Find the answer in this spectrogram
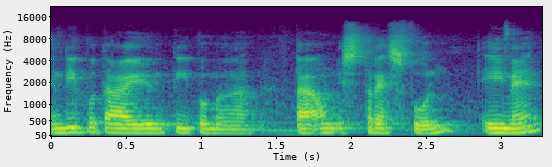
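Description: A man's voice carries audible room echo. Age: 40s. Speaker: pastor. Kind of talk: sermon. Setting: Facebook Live broadcast.

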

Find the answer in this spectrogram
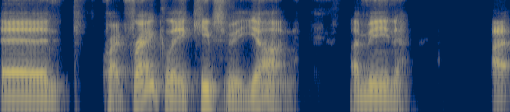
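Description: In a very clean recording with a silent background, a man speaks in an ordinary speaking voice, fairly low in pitch, with lively intonation. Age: 50s. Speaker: personal trainer and gym owner. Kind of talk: casual chat.

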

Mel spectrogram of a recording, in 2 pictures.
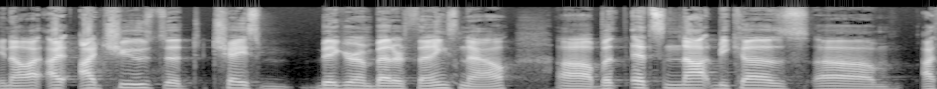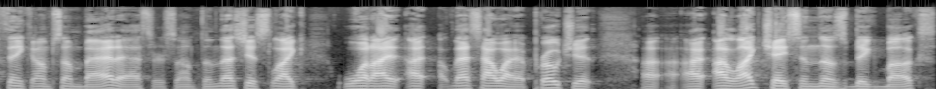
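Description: At a fairly slow pace, a man with a medium pitch speaks in a bright, sharp tone with fairly even intonation, in a dry, close sound with no echo and a very clean recording with a silent background. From Indiana. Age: 30s. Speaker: podcast host, bowhunter. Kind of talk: casual chat.

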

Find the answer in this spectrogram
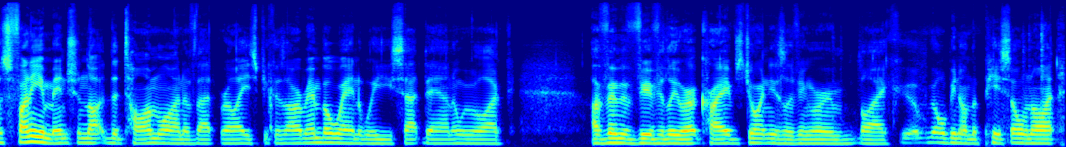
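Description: A man talks at a fairly quick pace with an Australian accent. His medium-pitched delivery is monotone and flat. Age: 20s. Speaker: DJ and turntablist. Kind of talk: casual chat.

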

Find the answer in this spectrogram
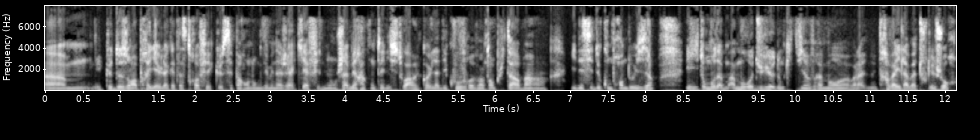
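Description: This man's voice sits at a medium pitch, with fairly even intonation. He talks at a very fast pace. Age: 30s. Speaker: architecture photographer. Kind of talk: casual interview. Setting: remote recording.

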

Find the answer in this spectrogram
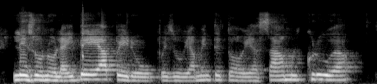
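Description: A woman speaks with monotone, flat intonation and a dark, mellow tone. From Colombia, Medellín. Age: 20s. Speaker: lawyer and startup founder. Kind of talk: radio interview.

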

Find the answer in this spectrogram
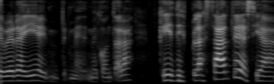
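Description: On a very clean, dry and close recording with a silent background and no echo, a woman speaks in a Rioplatense accent at a fairly slow pace with lively intonation. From Greater Buenos Aires, Argentina. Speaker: radio host and folk musician. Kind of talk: casual chat.

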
